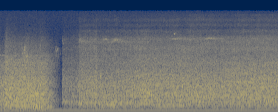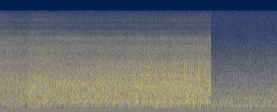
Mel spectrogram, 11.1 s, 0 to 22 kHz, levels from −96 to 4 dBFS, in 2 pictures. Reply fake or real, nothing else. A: real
